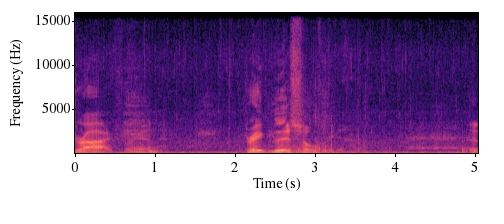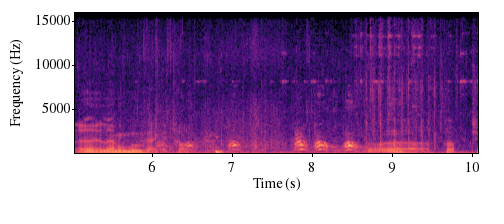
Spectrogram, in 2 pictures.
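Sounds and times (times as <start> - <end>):
speech: 0.0 - 1.2, 2.1 - 3.4, 4.8 - 7.2, 8.7 - 10.0
wet dog whimpering and yipping by a campfire: 7.8 - 9.0.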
